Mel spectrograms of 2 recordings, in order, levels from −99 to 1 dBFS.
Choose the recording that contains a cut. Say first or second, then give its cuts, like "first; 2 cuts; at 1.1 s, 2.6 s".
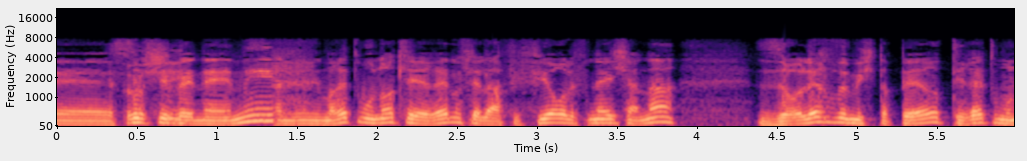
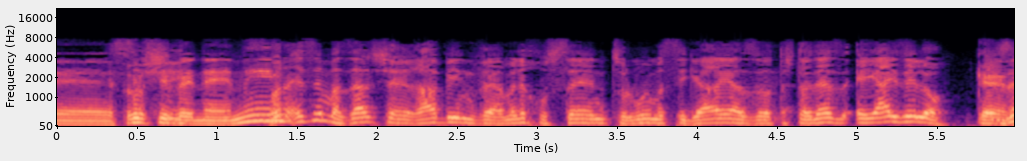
first; 1 cut; at 1.3 s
